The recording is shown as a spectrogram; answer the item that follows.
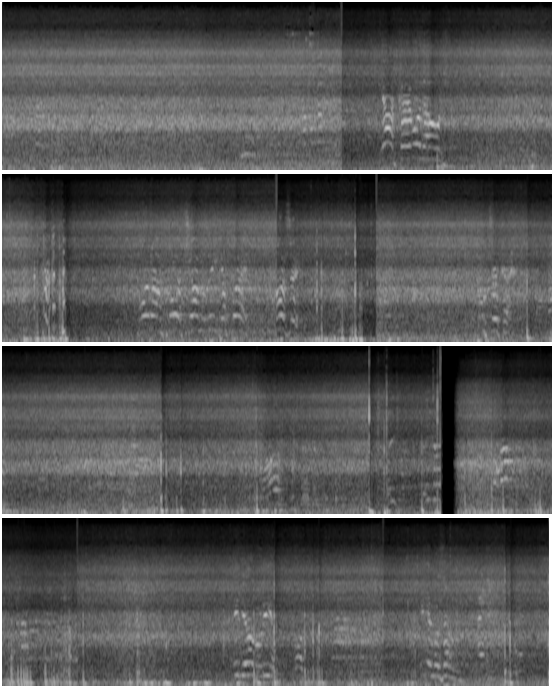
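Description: Steady rush of a fast, swollen mountain stream through a narrow rock canyon, with people's voices calling indistinctly over it. Low thumps come and go, and the sound cuts out completely for a split second about two-thirds of the way through.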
